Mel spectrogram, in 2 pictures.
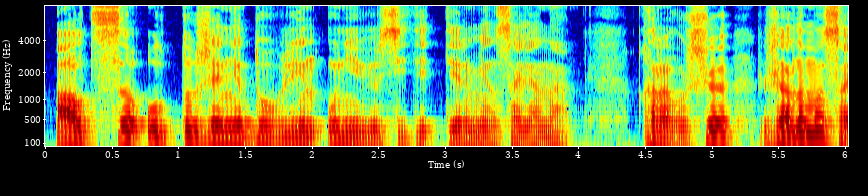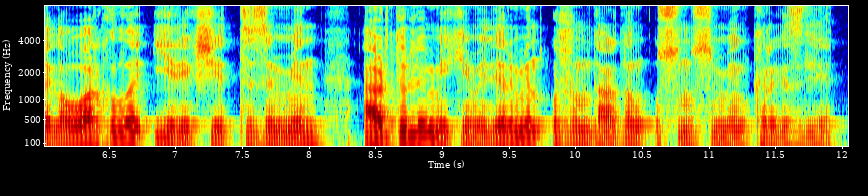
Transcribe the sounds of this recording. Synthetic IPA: ɑlˠt̪ə̥səʔʊlˠt̪ːəqʒæne̞d̪ublʲinunijve̞ɾsijt̪ʲe̞t̪ːe̞ɾɪme̞nsɑjlˠɑ̰nɑ̰ | qʰəɾəqʏʃɪʒɑnɑmɑsɑjlˠɑwɑɾqəlˠəje̞ɾe̞kʃe̞t̪ʰɪzɪmːe̞næɾt̪ʰʏɾlɪme̞kʲe̞me̞le̞ɾme̞nʊʒəmd̪ɑ̰ɾd̪əɴʊsənəsəme̞̰ŋkʲʰɪɾɡʲɪzɪlḛd̪ɪ

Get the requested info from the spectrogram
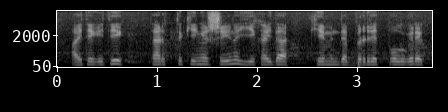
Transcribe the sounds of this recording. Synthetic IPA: ɑjt̪ɑkʲʰe̞t̪ejek̚t̪ʰæɾɪ̥p̚t̪ɪkʲʰeŋe̞sʒəjənəje̞kʲɪɑjd̪ɑ | kʲʰe̞mɪnd̪e̞bɪɾːe̞t̪̚bo̞lˠukʲʰeɾek̚

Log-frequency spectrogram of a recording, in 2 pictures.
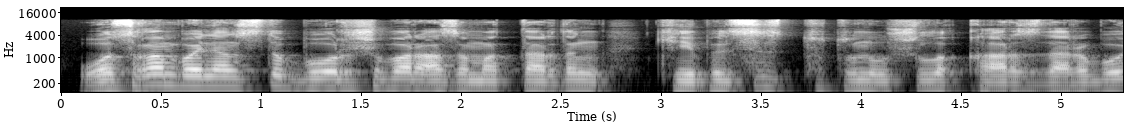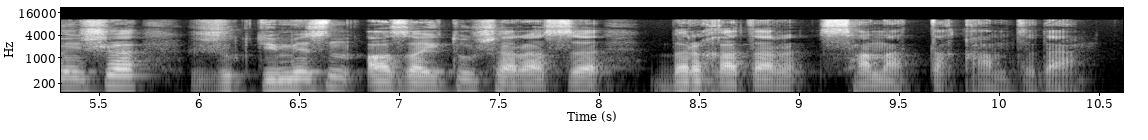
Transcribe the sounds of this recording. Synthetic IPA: wʔo̞səʁɑnbɑjlˠɑnəst̪əbo̞ɾʃəbɑɾɑzɑmɑt̪ːɑɾd̪əɴ | kʲʰe̞pɪlsɪzt̪ʰʊt̪ənuʃəlˠəqʰːɑɾəzd̪ɑɾəbo̞jənʃɑ | ʒʏkt̪e̞me̞sɪnɑzɑjt̪uʃɑɾɑsə | bɪɾqʰɑt̪ɑɾsɑnɑ̰t̪ːə̰qʰɑ̰mt̪ə̰d̪ə̰

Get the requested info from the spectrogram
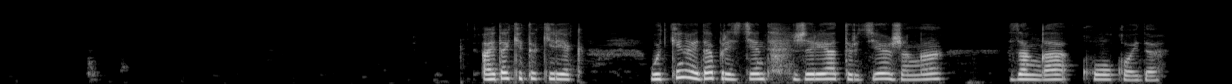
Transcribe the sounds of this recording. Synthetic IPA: ɑjd̪ɑkʲʰe̞t̪ukʲʰe̞ɾe̞k | wɵt̪kʲe̞nɑjd̪ɑpre̞zid̪ʲe̞nt̪ʒɑɾijɑt̪ʰʏɾd̪e̞ʒɑɴɑ | zɑɴʁɑqʰo̞lˠqʰo̞jd̪ə

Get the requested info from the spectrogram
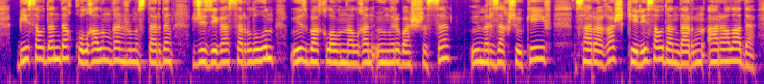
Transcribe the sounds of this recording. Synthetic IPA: be̞sɑwd̪ɑnd̪ɑqʰo̞lˠʁɑlˠəɴʁɑnʒʊməst̪ɑɾd̪əɴʒʏze̞ɡʲɑsəɾəlˠuənwɵzbɑqəlˠɑwənɑlˠʁɑnwɵŋɪɾbɑsʃəsə | wɵmɪɾzɑqʃɵkʲe̞je̞fsɑɾɑʁɑʃkʲʰe̞le̞sɑwd̪ɑnd̪ɑɾənɑɾɑlˠɑd̪ə

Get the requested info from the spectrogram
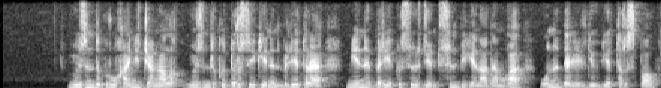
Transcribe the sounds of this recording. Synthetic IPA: wɵzɪmd̪ɪkruχɑnijʒɑɴɑlˠəqwɵzɪmd̪ɪkʲɪd̪ʊɾəse̞kʲe̞nɪnbɪle̞t̪ʰʊɾɑme̞nɪbɪɾe̞kʲɪsɵzd̪e̞nt̪ʰʏ̥sɪnbe̞ɡʲe̞nɑd̪ɑmʁɑ | wo̞nəd̪æle̞ld̪e̞wɡʲe̞t̪ʰəɾəspɑw

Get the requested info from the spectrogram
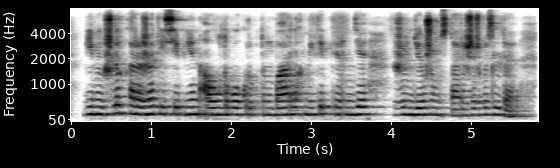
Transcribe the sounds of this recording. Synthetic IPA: d̪e̞me̞wʃɪlɪk̚qʰɑɾɑʒɑt̪e̞se̞bɪne̞nɑ̰wəlˠd̪əqwokʲɾuk̚t̪ɪŋbɑɾlˠəqme̞k̚t̪e̞p̚t̪e̞ɾɪnd̪e̞ʒɵnd̪e̞wʒʊməst̪ɑɾəʒʏɾɡʲɪzɪld̪ɪ

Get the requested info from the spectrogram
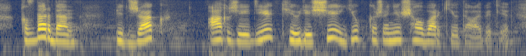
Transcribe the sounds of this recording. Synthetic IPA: qʰəzd̪ɑɾd̪ɑn | pʲit̪ʒɑk | ɑqʒejd̪e̞kʲʰe̞wd̪e̞ʃe̞jup̚kaʒæne̞ʃɑlˠbɑɾkʲʰewt̪ʰɑlˠɑpe̞t̪ɪled̪ɪ

